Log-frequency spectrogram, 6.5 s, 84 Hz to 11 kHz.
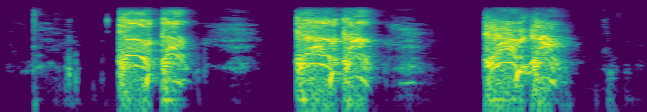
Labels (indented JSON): {
  "expert_labels": [
    {
      "quality": "ok",
      "cough_type": "dry",
      "dyspnea": false,
      "wheezing": false,
      "stridor": false,
      "choking": false,
      "congestion": false,
      "nothing": true,
      "diagnosis": "COVID-19",
      "severity": "mild"
    }
  ],
  "age": 43,
  "gender": "female",
  "respiratory_condition": true,
  "fever_muscle_pain": false,
  "status": "healthy"
}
